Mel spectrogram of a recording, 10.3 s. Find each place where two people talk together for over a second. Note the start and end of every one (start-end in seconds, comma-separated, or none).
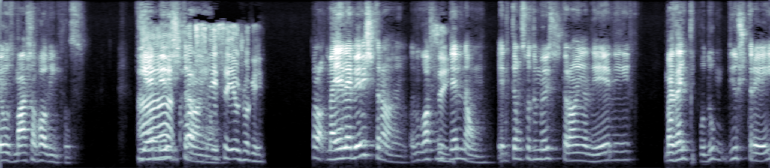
1.8-3.1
